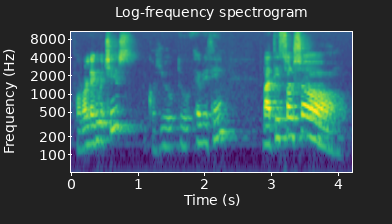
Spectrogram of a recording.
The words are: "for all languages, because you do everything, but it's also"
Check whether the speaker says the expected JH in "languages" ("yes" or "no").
no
